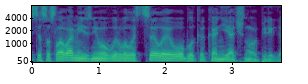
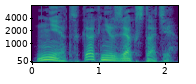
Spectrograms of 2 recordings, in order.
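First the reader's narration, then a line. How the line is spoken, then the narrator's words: Breathy exhale. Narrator (Russian): выдохнул Платон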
